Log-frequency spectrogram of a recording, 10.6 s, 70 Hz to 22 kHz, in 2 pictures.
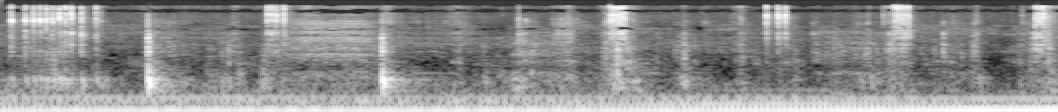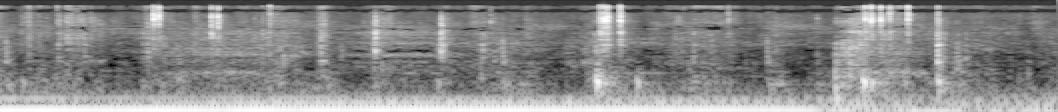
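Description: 1994 Ford Ranger 3.0L V6 idling with a steady low drone while its distributor is twisted by hand to set the preliminary ignition timing, with scattered light metallic clicks and scrapes from the socket and distributor. The engine note shifts and dips about nine seconds in.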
